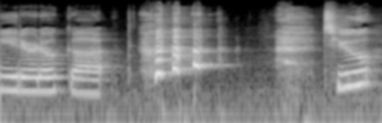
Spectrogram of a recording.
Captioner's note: laughs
